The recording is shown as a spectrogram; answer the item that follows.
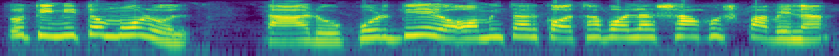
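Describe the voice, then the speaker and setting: A woman plays a conniving village wife in a cartoon story. She nags and goads insistently in a fairly high voice. The recording is muffled and lo-fi, with soft music behind. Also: animated, brisk. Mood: scheming. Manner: insistent, goading. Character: conniving, nagging village wife of elder brother. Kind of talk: Bengali cartoon story dubbing. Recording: dull lo-fi audio, music bed.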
